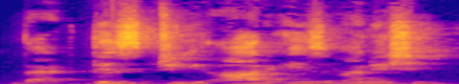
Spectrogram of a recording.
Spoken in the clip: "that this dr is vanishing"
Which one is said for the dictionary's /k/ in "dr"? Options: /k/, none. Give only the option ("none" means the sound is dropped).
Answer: none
